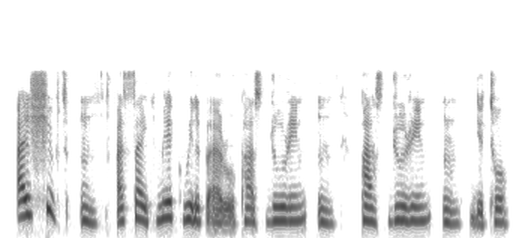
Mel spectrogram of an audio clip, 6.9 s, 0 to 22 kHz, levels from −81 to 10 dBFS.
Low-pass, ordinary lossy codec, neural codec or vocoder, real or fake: 7.2 kHz; none; codec, 16 kHz, 16 kbps, FunCodec, trained on LibriTTS, 50 frames a second; fake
